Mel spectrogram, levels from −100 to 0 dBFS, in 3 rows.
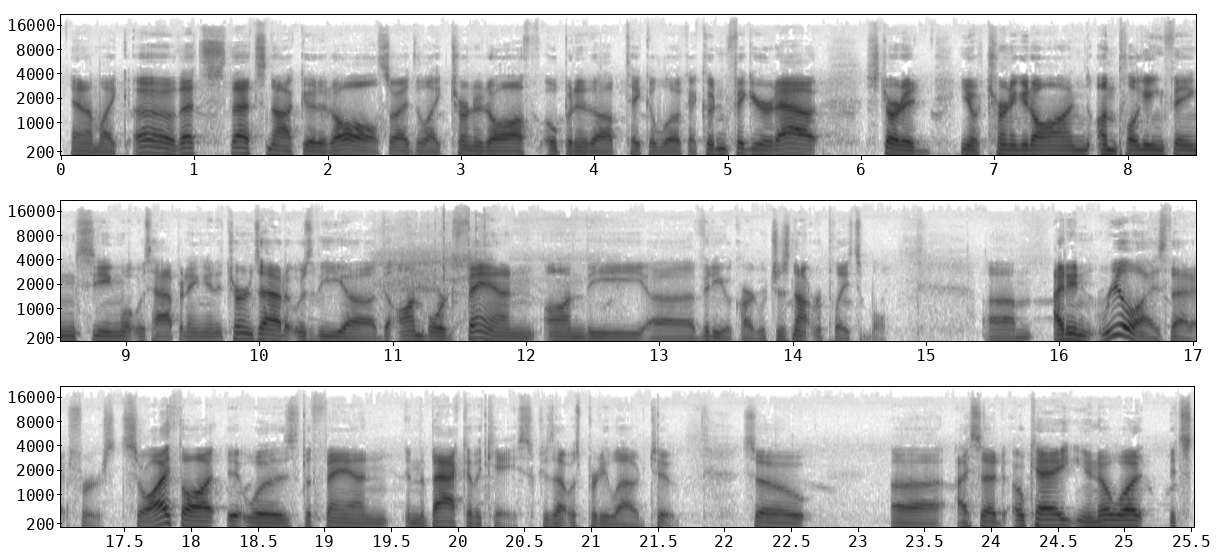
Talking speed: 225 wpm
